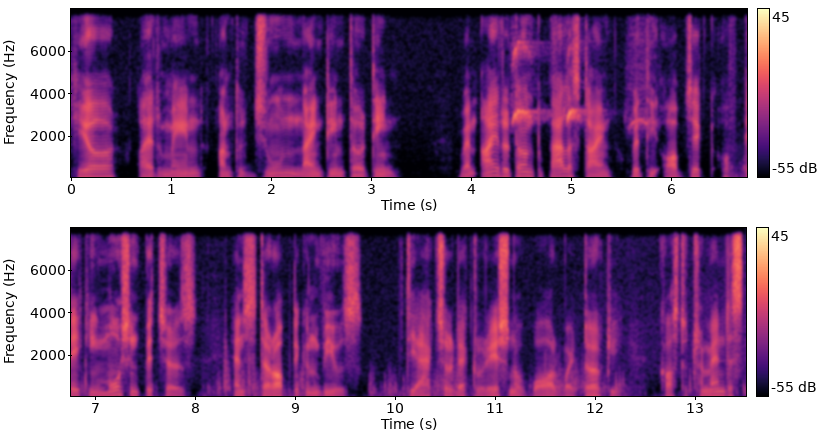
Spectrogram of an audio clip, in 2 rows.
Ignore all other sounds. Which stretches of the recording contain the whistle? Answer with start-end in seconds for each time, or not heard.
4.4-5.8.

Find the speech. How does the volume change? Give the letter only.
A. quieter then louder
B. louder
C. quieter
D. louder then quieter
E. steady
E.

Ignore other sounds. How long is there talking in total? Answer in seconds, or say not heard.
13 s.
